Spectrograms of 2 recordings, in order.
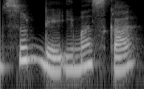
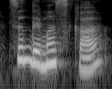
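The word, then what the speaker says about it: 住んでいますか: sebetulnya artinya sama dengan Sunde Imaska. Tapi sunde maska ini versi yang dipendekkan. Kalau kita mengucapkan sundei maska dengan cara pelafalan yang cepat maka biasanya i-nya itu hilang. Sundaska seperti itu.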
